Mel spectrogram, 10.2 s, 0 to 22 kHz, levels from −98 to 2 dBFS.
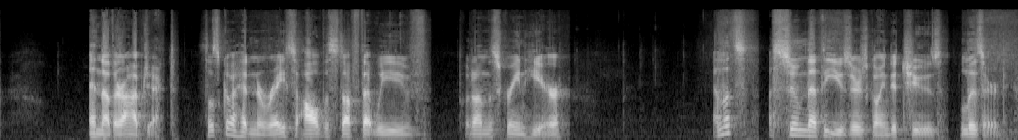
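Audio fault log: Nothing stood out on listening.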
